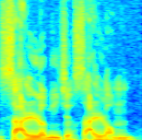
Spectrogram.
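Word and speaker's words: solemn: 그 다음에 2번 발음 조심해. 쌀럼이죠, 쌀럼.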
